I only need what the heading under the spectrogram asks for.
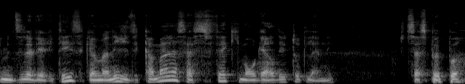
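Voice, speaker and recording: An ordinary speaking voice from a man, medium in pitch, with lively intonation. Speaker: actor. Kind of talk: casual chat.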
